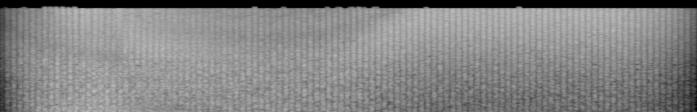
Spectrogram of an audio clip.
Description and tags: Helicopter passing by
Noisy rattling that sounds like a helicopter flying by.
Created using Chiptone by clicking the randomize button.
sound-design, sfx, noise, effect, fx, Chiptone, retro, video-game, soundeffect, digital, pinball, arcade, electronic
